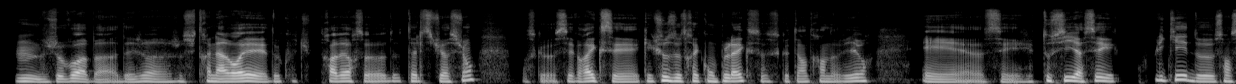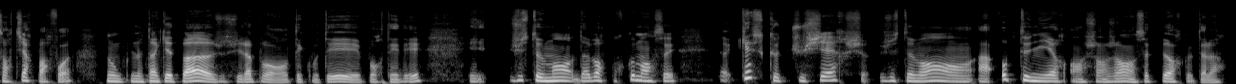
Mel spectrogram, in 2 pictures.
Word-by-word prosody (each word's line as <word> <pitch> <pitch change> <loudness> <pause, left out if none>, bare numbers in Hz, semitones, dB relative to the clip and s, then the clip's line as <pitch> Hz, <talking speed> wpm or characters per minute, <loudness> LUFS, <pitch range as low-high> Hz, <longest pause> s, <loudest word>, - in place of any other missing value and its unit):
Mmh, 140 -4 -1
je 120 +2 -3
vois, 130 0 +3
bah 105 - -5
déjà, 120 - -2
heu, - - -5
je 135 +1 -7
suis 125 - -10
très 150 - -2
navré 135 0 +6
de 135 0 -4
que 145 +2 -13
tu 140 - -18
traverses, 140 -2 +1
heu, 70 - -2
de 150 0 -6
telles 150 -1 -2
situations. 190 - -2 0.4
Parce 125 -4 -15
que 140 0 -8
c'est 140 +1 -3
vrai 140 +3 +4
que - - -6
c'est 125 -1 -1
quelque 145 -1 -4
chose 180 -3 +5
de 150 - +5
très 145 +1 -1
complexe 145 +1 +1
ce 130 - -12
que 135 - -6
tu 130 - -9
es - - -1
en 130 - -2
train 135 +1 -5
de 130 - -3
vivre 155 +4 -1 0.5
et 115 - -2
heu, 60 0 -5
c'est 125 - -7
aussi 170 0 +3
assez 145 +1 +1 0.2
compliqué 205 +2 0
de 135 -5 +1
s'en 140 +1 -2
sortir 135 -2 -1
parfois. - - -1 0.3
Donc 135 -4 0
ne 130 -1 0
t'inquiète 145 +1 +3
pas 145 -3 +8
je 125 - -8
suis 130 +1 -8
là 125 0 +2
pour, 110 -5 -1
heu, - - -5
t'écouter 115 +2 0
et 105 - -2
pour 110 +1 -7
t'aider. 135 +9 -3 0.4
Et 135 -1 -8 0.2
justement, 170 -3 +3
d'abord, 160 +2 0
pour 155 -3 -19
commencer, 160 - +1 0.5
heu, - - -9
qu'est-ce 300 +2 +2
que 175 - -2
tu 160 +1 -5
cherches, 185 +5 -1 0.2
justement, 155 -3 +1
à - - -1
obtenir 160 -10 +2
en 115 0 -4
changeant 130 +2 -1
cette 125 0 -7
peur 130 -4 +1
que - - -9
tu - - -9
as - - -1
là? - - -6
140 Hz, 195 wpm, -22 LUFS, 125-155 Hz, 0.5 s, pas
